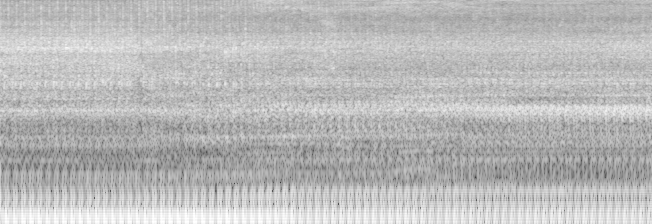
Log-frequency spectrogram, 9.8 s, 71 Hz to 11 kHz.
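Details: 1995 BMW K75RT after sitting 8–9 years, before repair: uneven, lumpy loping idle around two beats a second that keeps stumbling, unhappy at low rpm; sounds like not firing on every cylinder, cracked Z intake pipe suspected; rough idle.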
